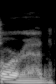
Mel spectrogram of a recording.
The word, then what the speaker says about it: Orrad: Orrad, is that how you say it? Yeah, it's Orrad.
